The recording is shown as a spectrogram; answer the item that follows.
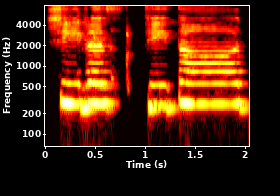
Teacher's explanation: Next line, listen once. Shirasthita, tha is a Mahaprana.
